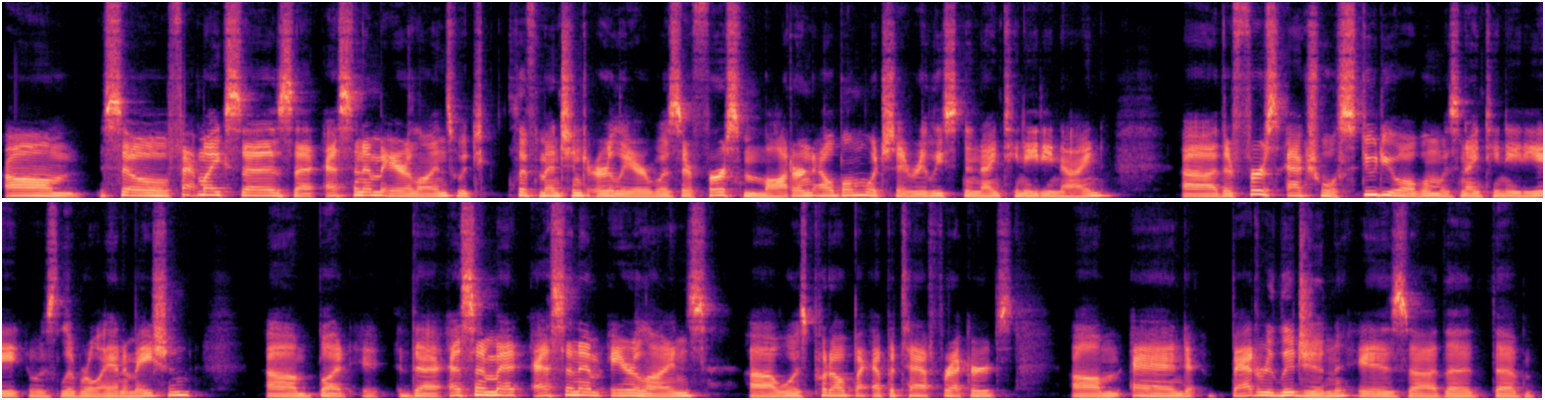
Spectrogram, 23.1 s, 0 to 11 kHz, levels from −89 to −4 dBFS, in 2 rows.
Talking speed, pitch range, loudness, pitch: 145 wpm, 130-155 Hz, -16 LUFS, 140 Hz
